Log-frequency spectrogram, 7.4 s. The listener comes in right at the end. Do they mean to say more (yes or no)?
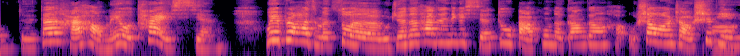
no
